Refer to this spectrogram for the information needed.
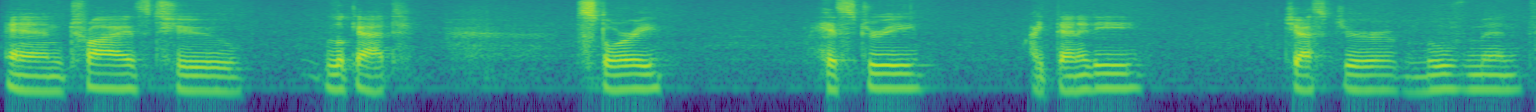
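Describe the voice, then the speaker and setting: A middle-aged man from Chile talks through his ideas as an artist in an interview. His voice sits low, and he pauses often with fillers as he lists his thoughts one by one. A faint hum of room ambience runs behind him. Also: darkish tone, muffled recording.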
